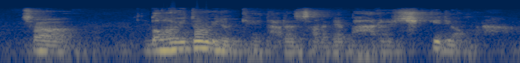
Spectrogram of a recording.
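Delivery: low, soft voice of a teacher instructing followers; acted-out gentle low instruction; voice of Jesus. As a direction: give a quiet, solemn charge. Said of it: "예수님께서 뭐라고 얘기합니까?".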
